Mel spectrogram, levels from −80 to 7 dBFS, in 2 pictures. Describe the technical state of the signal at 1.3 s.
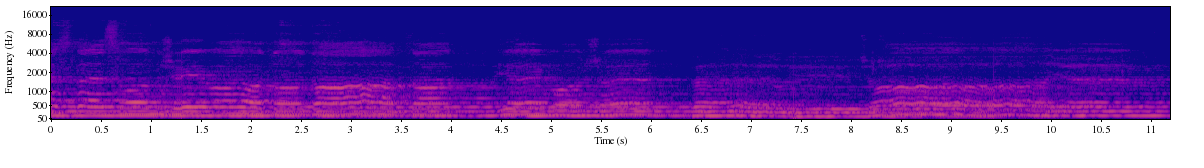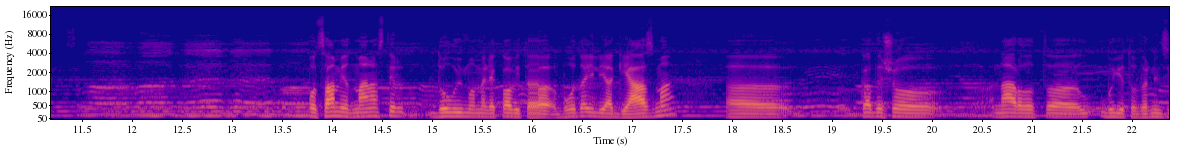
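New audio arrived late, so from 1.26 to 1.3 s a repeated buffer played the same 20 ms piece twice more, producing a brief buzzy stutter with hard joins.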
